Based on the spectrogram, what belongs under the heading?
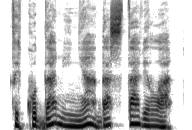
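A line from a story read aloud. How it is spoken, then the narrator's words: Strangled whisper. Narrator (Russian): сдавленно прошептала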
